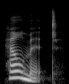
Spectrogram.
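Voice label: "helmet", English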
